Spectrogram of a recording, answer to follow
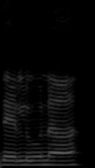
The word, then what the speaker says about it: de Luna: de Luna, I guess you would pronounce it in French.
